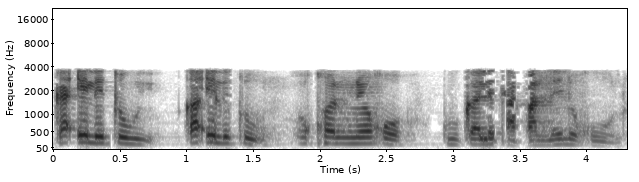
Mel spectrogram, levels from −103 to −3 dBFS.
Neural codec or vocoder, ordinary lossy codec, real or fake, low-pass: none; AAC, 16 kbps; real; 3.6 kHz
